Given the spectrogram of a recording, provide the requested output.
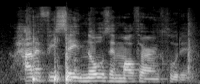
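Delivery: usual speaking voice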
